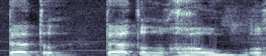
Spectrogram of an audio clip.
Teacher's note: طوا پہ ساکن آیا تو یہاں پہ ہم جھٹکا دیں گے، اس جھٹکے کو کلکلا کہتے ہیں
